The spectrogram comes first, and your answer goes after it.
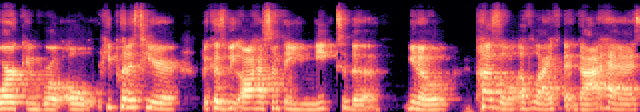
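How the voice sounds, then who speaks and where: This woman has a fairly high pitch and speaks with an American accent. It is an ordinary speaking voice. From Virginia, Norfolk area. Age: 20s. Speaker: dental student and nonprofit founder. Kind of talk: workshop talk. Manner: casual, with many fillers.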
